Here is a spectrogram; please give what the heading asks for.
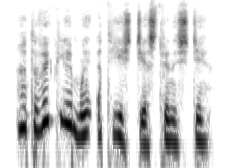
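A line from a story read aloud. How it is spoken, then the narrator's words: Sighed. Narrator (Russian): вздохнула Юля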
